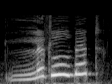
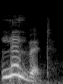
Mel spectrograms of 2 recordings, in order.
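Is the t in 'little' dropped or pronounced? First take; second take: pronounced; dropped. First: The t in the middle is lightly pronounced. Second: The t is dropped, replaced by a glottal stop. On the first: "little with a very little slight touch on t sound" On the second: "when it becomes Cockney, it'll become lil bit"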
